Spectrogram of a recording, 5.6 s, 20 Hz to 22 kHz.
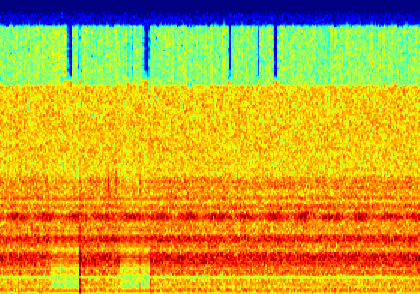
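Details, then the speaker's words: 1971 JCPenney 1758 solid-state stereo traced with a 1950s tube signal tracer: a constant hiss over a faint hum, with probe clicks, heard only on one noisy leg of transistor 20. Noisy transistor stage. "okay so we hear it at the at this t piece i do not hear it at the end of this long snaky piece and i don't hear it on the toe right so transistor 20 has two silent legs and a noisy leg right there"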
